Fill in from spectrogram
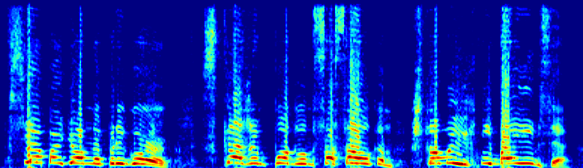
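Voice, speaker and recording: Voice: very high voice, lively intonation, measured pace, pitched above the performer's own voice. A wild squealing woman ringleader.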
